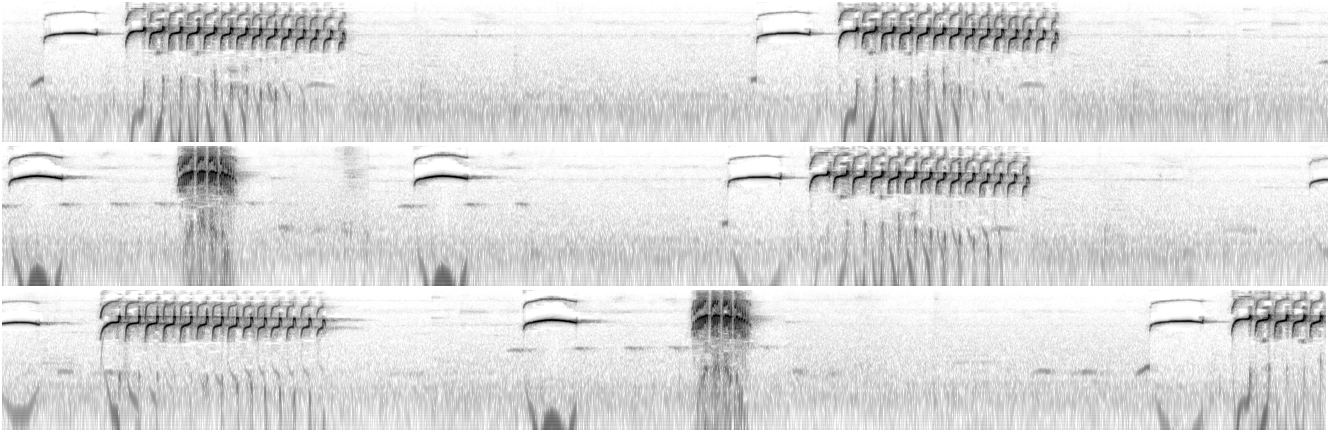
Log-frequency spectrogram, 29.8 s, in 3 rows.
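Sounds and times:
southern beardless-tyrannulet song: 0.2 - 2.6, 5.6 - 8.0, 10.0 - 11.9, 13.0 - 13.6, 15.4 - 17.7, 19.8 - 22.6, 23.8 - 25.7, 28.4 - 29.8.

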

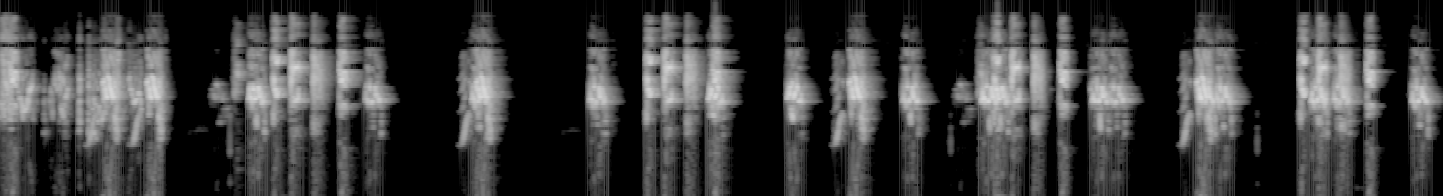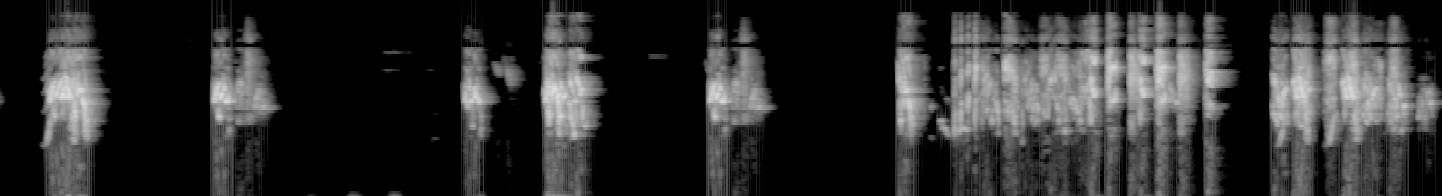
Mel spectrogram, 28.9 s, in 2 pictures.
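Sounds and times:
budgerigar chattering song with squeaky chirps and buzzing warbles: 0.0 - 4.0, 4.6 - 5.1, 5.9 - 15.5, 16.6 - 17.2, 21.5 - 22.2, 23.4 - 28.8.

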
